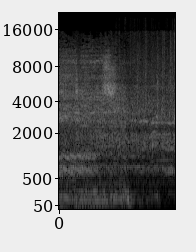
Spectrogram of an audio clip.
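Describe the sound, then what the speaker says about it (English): A crowd at the Koper 2024 lead climbing finals applauds and cheers as the medal-winning climbers are escorted out, a steady wash of distant clapping and voices that swells slightly near the middle. "Please escort the athletes with a big applause."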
